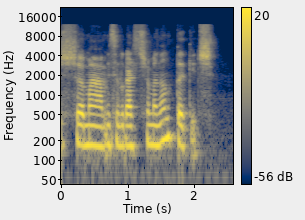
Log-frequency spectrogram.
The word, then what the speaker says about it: Nantucket: Essa ilha pertence ao estado de Massachusetts e ela se chama, esse lugar se chama Nantucket. se escreve tuet, mas se pronuncia tu tuget.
